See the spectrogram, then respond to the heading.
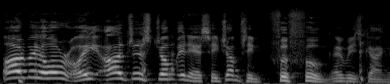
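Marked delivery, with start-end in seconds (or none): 0.0-2.0 high, loud, breezy West Country; West Country accent. Acted. Drummer squeezing into the van, breezy West Country accent. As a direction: brush it off brightly in West Country. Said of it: "he's from, like, the West Country".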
